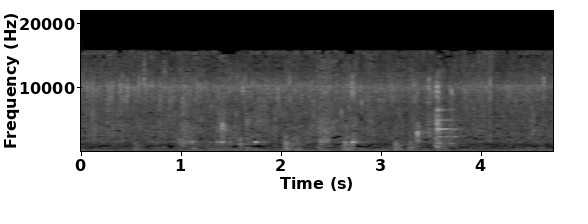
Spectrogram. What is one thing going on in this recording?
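A spoon clinks as it stirs in a bowl.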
